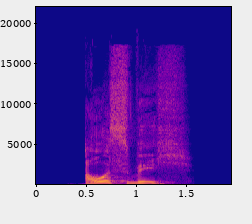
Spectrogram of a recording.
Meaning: first/third-person singular dependent preterite of ausweichen
- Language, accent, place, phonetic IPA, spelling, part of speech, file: German, Germany, Berlin, [ˈaʊ̯sˌvɪç], auswich, verb, De-auswich.ogg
